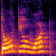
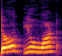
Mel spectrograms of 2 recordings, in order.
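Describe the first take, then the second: No difference in how they are said.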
